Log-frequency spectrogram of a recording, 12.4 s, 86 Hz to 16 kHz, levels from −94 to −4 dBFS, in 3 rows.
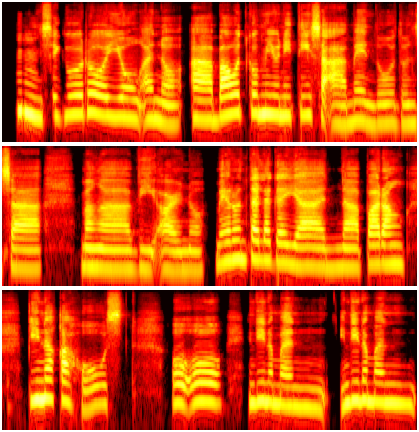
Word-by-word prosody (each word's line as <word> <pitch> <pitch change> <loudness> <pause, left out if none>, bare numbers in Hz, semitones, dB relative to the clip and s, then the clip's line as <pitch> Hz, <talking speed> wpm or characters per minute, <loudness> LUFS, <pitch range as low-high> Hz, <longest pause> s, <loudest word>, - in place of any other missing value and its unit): Hmm, 250 -6 0
siguro 250 +2 -1
'yong 225 -2 -4
ano, 190 -4 -4
ah, 210 -1 +4
bawat 240 +5 +3
community 245 -2 -2
sa 180 -6 +7
amin, 185 +1 -4
'no, 180 +1 -10
do'n 180 0 -10
sa 170 -1 +3 0.4
mga 170 -2 -2
VR, 165 -1 -4
'no, 160 0 -11
meron 230 +3 -2
talaga 230 -3 +3
'yan 185 -2 +1
na 180 0 0
parang 205 +2 +1 0.3
pinaka-host, 260 -6 +2 0.5
oo, 245 0 -2 0.2
hindi 250 +1 -1
naman 220 -5 -4
hindi 245 +5 -1
naman 245 -3 -4
215 Hz, 125 wpm, -22 LUFS, 180-245 Hz, 0.5 s, sa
